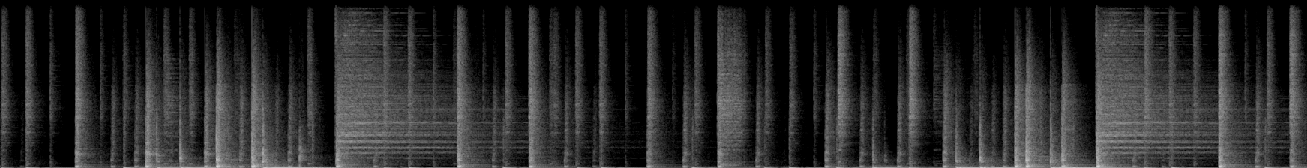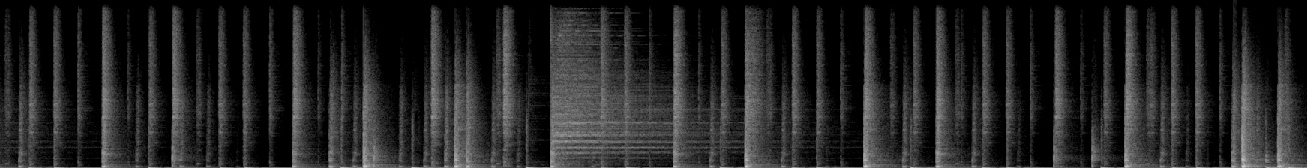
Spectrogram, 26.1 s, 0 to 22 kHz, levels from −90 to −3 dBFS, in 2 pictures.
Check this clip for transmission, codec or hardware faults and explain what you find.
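One fault appears near the end of the music. From 25.15 to 25.48 s there is processor overload crackle: the processor misses a handful of deadlines for very short buffers, under a millisecond each, leaving brief silent gaps with hard edges. The result is a gritty burst of crackle. On a waveform it shows as tiny flat-line dropouts, and on a spectrogram as thin vertical broadband streaks.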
